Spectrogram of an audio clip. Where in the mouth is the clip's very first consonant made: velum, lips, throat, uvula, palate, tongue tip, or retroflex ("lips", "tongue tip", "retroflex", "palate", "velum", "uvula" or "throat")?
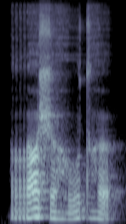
tongue tip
